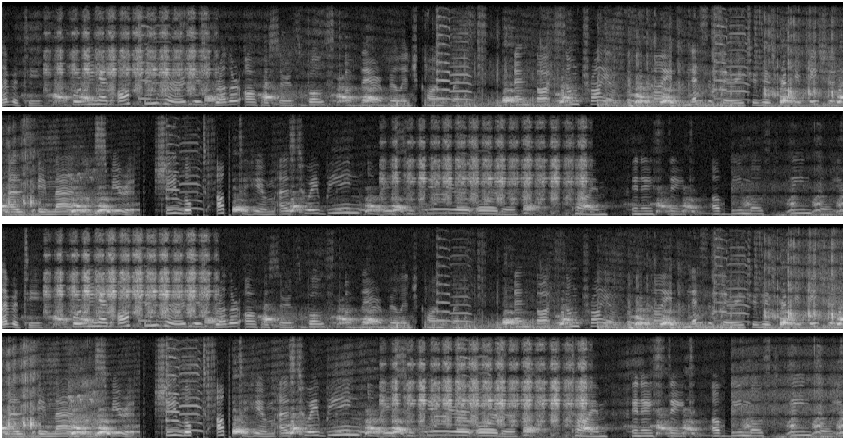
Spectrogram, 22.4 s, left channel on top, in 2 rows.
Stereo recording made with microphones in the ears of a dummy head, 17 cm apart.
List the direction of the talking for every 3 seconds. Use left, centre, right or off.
centre, left, left, left, centre, right, right, right.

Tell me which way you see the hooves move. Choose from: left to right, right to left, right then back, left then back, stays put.
left to right.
